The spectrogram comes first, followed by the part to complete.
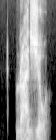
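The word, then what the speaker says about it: ラジオ: 그냥 편이 라디오인데 이게 일본 사람들이 이걸 들여왔을 때 표현하 나니까 라디오 발음을 못해요 일본애들은 발음을 못 합니다대 아니면은 지로 발음을 해야 돼요 그러니까 라디오 하면 라디오 말이 안 나죠 어감이 좀 좀 이상하죠 라지오 뭐 좀 틀리지만 또 라지오 라디오 라지오 이게 비슷하죠 이게 이제 우리나라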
